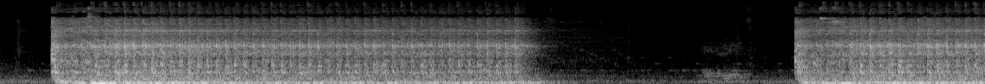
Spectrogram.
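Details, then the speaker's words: Procharged LS stroker engine with a 12-1 crank trigger wheel and 1X cam sensor, first start attempts: starter spins steadily at about 220 per minute but never catches, then cranks again; wrong trigger settings while the pickup tooth value was varied between six and four. "what were you doing in between each of these failed attempts at starting we were playing with the number of two where the pickup was varying it from six to four"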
